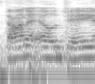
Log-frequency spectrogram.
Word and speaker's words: DawnaLJ: So my personal Instagram is Donna LJ, and it's not spelled like my real name.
